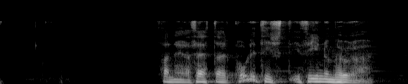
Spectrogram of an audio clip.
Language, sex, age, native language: Icelandic, male, 60-69, Icelandic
